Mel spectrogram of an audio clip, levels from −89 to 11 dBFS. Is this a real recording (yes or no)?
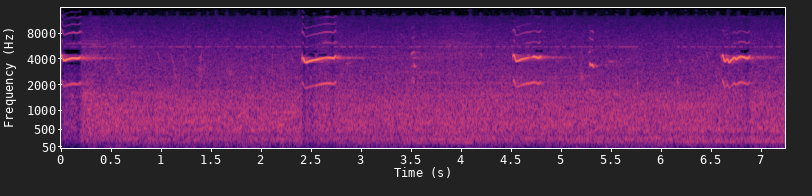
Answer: yes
